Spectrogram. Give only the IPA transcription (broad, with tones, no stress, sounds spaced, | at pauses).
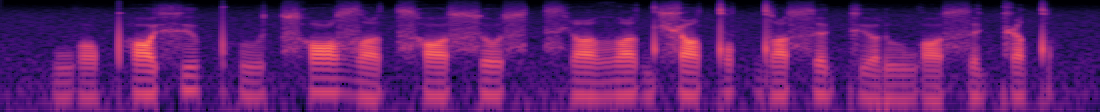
w ɔ˨ pʰ ɒ˧ xʲ u˦ pʰ u˨ t͡sʰ ɔ˦ zˤ i˨ t͡sʰ ɒ˧ s o˦ s t͡sʰ i˧ ðˤ i˦ d xʲ ɔ˧ tˤ ə˦ tˤ d ɒ˧ s ə˧ kʲ ɔ˨ ɾ u˨ w ɒ˨ s ə˧ kʲ ə˦ tˤ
